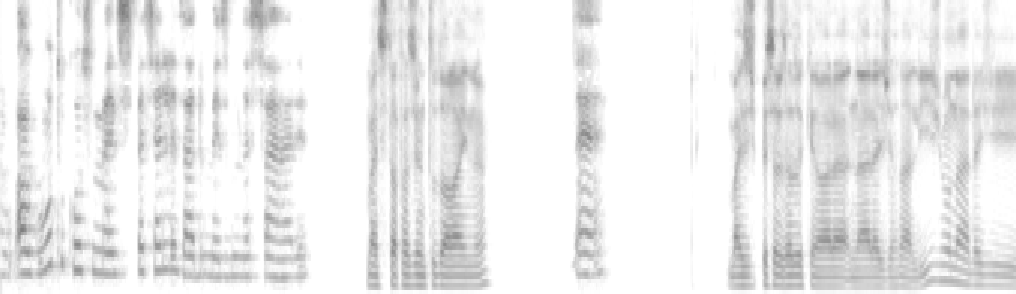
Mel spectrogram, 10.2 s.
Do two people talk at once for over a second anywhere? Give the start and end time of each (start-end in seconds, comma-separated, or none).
none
